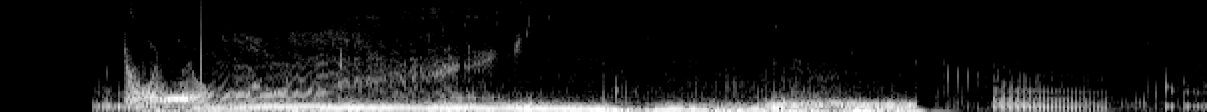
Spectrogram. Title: Random Stomach Growling 😋 😜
